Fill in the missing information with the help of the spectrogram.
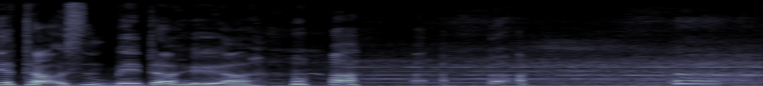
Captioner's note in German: Lachen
